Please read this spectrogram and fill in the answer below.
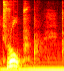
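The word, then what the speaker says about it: troupe: important है समझना क्योंकि प्रोनंसिएशन सेम है होमोफोन है बट स्पेलिंग्स डिफरेंट है कैसे आइए इसको समझते हैं यह है टी आर ओ यू पी ई ट्रूप और यह है टी R double O पी ट्रूप तो ये जो ट्रूप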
